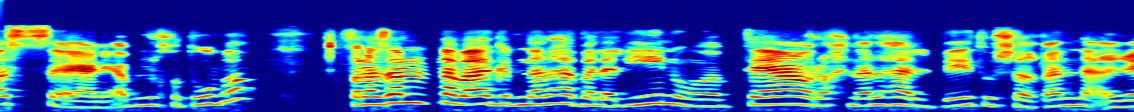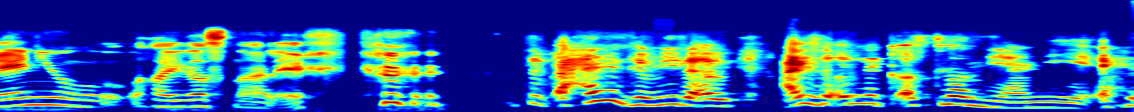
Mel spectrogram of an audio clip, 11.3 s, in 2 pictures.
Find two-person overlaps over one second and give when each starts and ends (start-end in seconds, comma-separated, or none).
none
